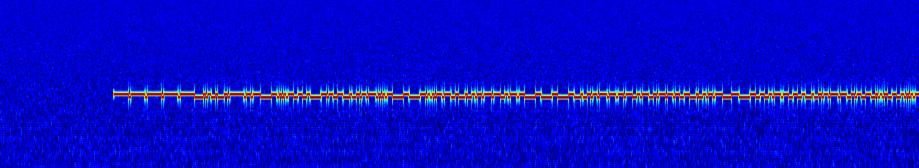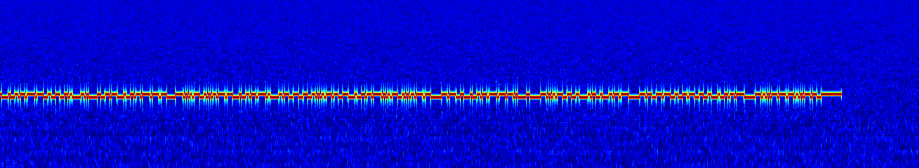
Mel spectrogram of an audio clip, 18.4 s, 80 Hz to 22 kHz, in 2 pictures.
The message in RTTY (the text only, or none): 56852 65567 71555 17712 95818 72486 78330 19641 32862 64157 13568 52708 56162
